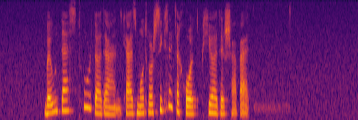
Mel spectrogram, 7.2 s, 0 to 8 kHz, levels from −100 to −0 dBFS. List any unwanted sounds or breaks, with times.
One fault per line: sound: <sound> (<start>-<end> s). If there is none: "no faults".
no faults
